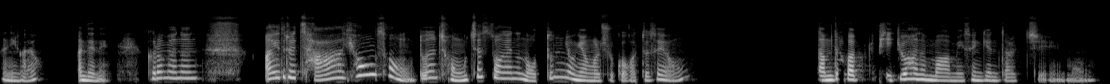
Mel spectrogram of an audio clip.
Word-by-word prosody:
아닌가요? 190 +3 -2 0.3
아 200 - +1
네네. 180 -3 +1 0.3
그러면은 290 +1 -1 0.6
아이들의 300 +3 +3
자아 250 +10 0
형성 405 - +2
또는 310 +1 0
정체성에는 270 - +1
어떤 295 - -4
영향을 190 - +3
줄 160 - -10
것 - - -4
같으세요? 200 - -3 1.2
남들과 215 +2 +4
비교하는 235 +2 +3
마음이 180 -3 0
생긴달지 180 +1 -4 0.2
뭐. 195 -1 -10
220 Hz, 280 characters per minute, -22 LUFS, 185-290 Hz, 1.2 s, 남들과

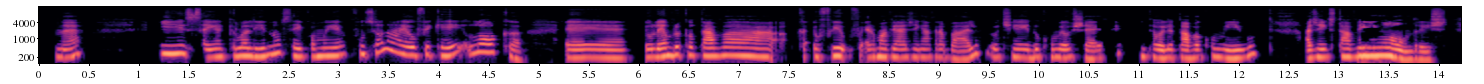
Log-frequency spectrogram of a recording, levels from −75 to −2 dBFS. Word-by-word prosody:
né. 210 +5 -1 0.8
E, 280 0 +4
sem 205 -6 -2
aquilo 220 +2 -1
ali, 220 -1 +3
não 270 +5 0
sei 225 -7 -1
como 220 +1 0
ia 235 +3 +1
funcionar, 300 +6 -2
eu 245 -1 +3
fiquei 240 +1 -1
louca. 310 - 0 0.4
Eh, 195 -1 0 0.2
eu 200 +1 0
lembro 230 +4 +4
que 245 - -11
eu 240 - +1
estava 230 +1 +3 0.5
a - - -10
q - - -9
eu - - -1
fui 215 0 +1 0.2
era 195 +1 -2
uma 215 -1 +3
viagem 205 0 -1
a 200 - -3
trabalho, 200 +2 -2
eu 205 -7 -6
tinha 205 -1 -2
ido 200 +1 -2
com 205 -1 -7
o - - -2
meu 195 0 0
chefe, 190 +7 -4 0.2
então 210 -2 -1
ele 190 +1 +2
estava 195 0 +1
comigo. 200 +5 -1 0.5
A 185 - +5
gente 205 +1 +1
estava 215 0 +1
em 230 0 +6
Londres, 170 -8 +2
210 Hz, 185 wpm, -25 LUFS, 195-235 Hz, 0.8 s, em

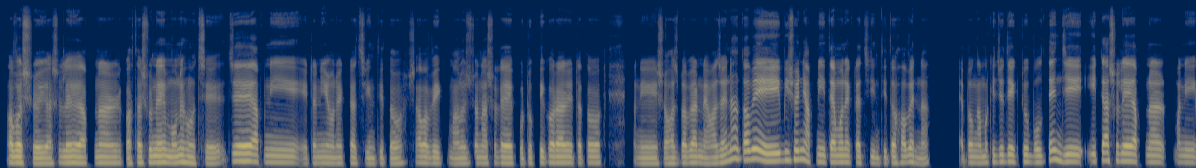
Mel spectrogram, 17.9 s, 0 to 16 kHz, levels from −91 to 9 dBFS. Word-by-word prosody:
অবশ্যই। 125 -3 +4
আসলেই 130 +2 +1 0.2
আপনার 130 +1 0 0.2
কথা 115 +3 -1
শুনেই 140 0 +4
মনে 140 +3 +3
হচ্ছে 120 -1 -3 0.3
যে 165 - -2 0.3
আপনি 145 0 -5 0.5
এটা 125 +2 -6
নিয়ে 125 0 -2
অনেকটা 125 +1 -3 0.2
চিন্তিত। 115 0 -6 0.4
স্বাভাবিক, 125 -2 -1 0.2
মানুষজন 115 +2 -4
আসলে 130 +1 -6 0.2
কটুক্তি 120 +3 -4
করার 130 -1 +4
এটা 125 - -5
তো - - -2 0.6
মানে 115 0 -7 0.3
সহজভাবে 120 +3 -2
আর 130 - 0
নেওয়া 120 +1 -2
যায় 150 +4 +1
না। - - +1
তবে 200 +3 +5 0.2
এই 170 +1 +6
বিষয় 195 +2 +1
নিয়ে 190 - +2
আপনি 150 - -5
তেমন 145 0 +3
একটা 130 0 -1
চিন্তিত 125 0 -7
হবেন 140 0 0
না। 110 - -5 0.5
এবং 130 0 -3
আমাকে 135 +2 -5
যদি 150 +1 -1
একটু 150 +2 -5
বলতেন 155 +9 0
যে 155 - +2 0.4
এটা 180 +3 -1
আসলে 165 -1 0 0.2
আপনার 145 -1 -3 0.3
মানে 140 0 -5
130 Hz, 155 wpm, -25 LUFS, 120-145 Hz, 0.6 s, এই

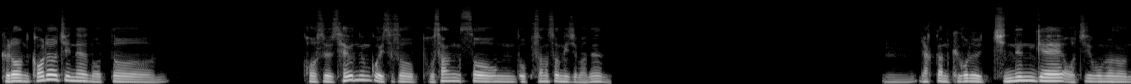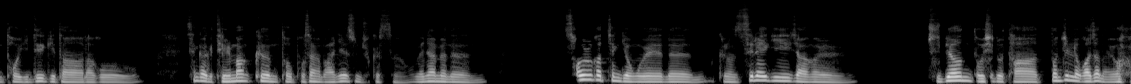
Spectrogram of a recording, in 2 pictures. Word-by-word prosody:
그런 145 0 +5
꺼려지는 185 -3 +4
어떤 120 -3 -3 1.4
것을 130 0 0
세우는 200 - +2
거에 190 - +3
있어서 125 -1 -3
보상성도 135 -2 -1
보상성이지만은 125 -4 -4 2.7
음 110 +1 -14
약간 130 +1 -2
'그거를 140 0 +1
짓는 175 +6 +2
게 160 -2 +6
어찌 115 +4 -5
보면은 130 -4 -2
더 125 - -3
이득이다.'라고 110 -4 -5 0.4
생각이 160 -6 0
들 135 +2 +1
만큼 150 -3 +1
더 125 -1 -4
보상을 130 +3 -4
많이 115 +4 -3
했으면 135 -2 -3
좋겠어요. 105 -3 -15
왜냐하면은 120 -5 -3 0.8
서울 220 +2 +4
같은 200 -5 0
경우에는 125 -3 -1
그런 120 -2 -5
쓰레기장을 135 - 0 0.8
주변 175 +5 +4
도시로 135 -1 0
다 125 -1 -1
던지려고 170 -4 +2
하잖아요. 130 -5 +1
130 Hz, 275 characters per minute, -22 LUFS, 115-150 Hz, 2.7 s, 게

